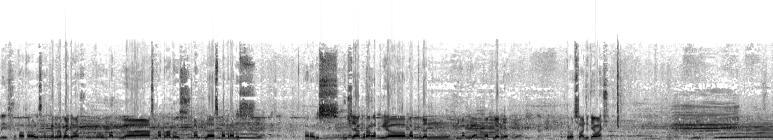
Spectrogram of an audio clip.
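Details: Bull calves penned at a market in Grabag, Magelang, nineteen sold together, calling in a dense chorus of wavering moos, short and long, rising and falling, with conversation and market bustle running through it.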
